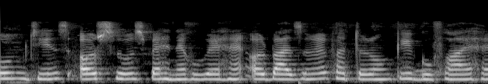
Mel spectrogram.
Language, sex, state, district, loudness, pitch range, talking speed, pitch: Hindi, female, Punjab, Kapurthala, -17 LUFS, 235-255 Hz, 160 wpm, 245 Hz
